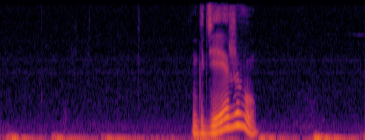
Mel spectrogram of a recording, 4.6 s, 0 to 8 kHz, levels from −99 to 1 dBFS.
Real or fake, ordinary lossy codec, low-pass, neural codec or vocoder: real; none; 7.2 kHz; none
